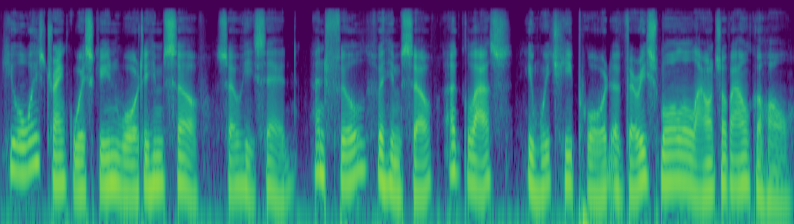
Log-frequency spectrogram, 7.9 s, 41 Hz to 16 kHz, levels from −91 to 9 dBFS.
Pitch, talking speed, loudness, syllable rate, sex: 120 Hz, 190 wpm, -18 LUFS, 5.3 syllables/s, male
